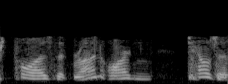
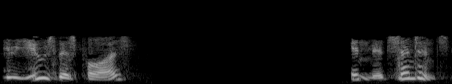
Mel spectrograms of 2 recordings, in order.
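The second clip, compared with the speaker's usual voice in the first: long pause after pause, then in mid-sentence higher; 6 semitones higher, 4 dB louder than usual. Shown as a demonstration. Showing the mid-sentence pause to his interviewer. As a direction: stop dead in the middle of the sentence. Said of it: "as I just did for a third time".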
